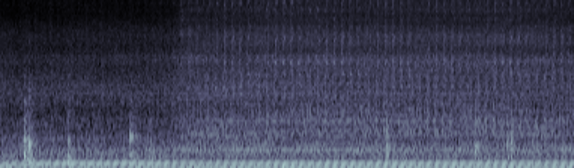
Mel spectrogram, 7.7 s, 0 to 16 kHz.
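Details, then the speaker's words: Restored Mazda MX-5 on a cold, frosty morning idling low and lumpy with an uneven beat, a misfire rolling on three cylinders; owner suspects the bonding lead and plans to replace it, then try a coil pack and check the injectors. "I'll let you have a listen to it and you'll see exactly what I mean it's really rolling on three"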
